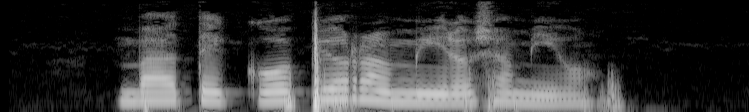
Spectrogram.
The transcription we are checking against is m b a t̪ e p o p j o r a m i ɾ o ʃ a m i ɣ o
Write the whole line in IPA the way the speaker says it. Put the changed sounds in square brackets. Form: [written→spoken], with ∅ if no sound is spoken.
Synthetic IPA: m b a t̪ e [p→k] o p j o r a m i ɾ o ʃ a m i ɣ o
